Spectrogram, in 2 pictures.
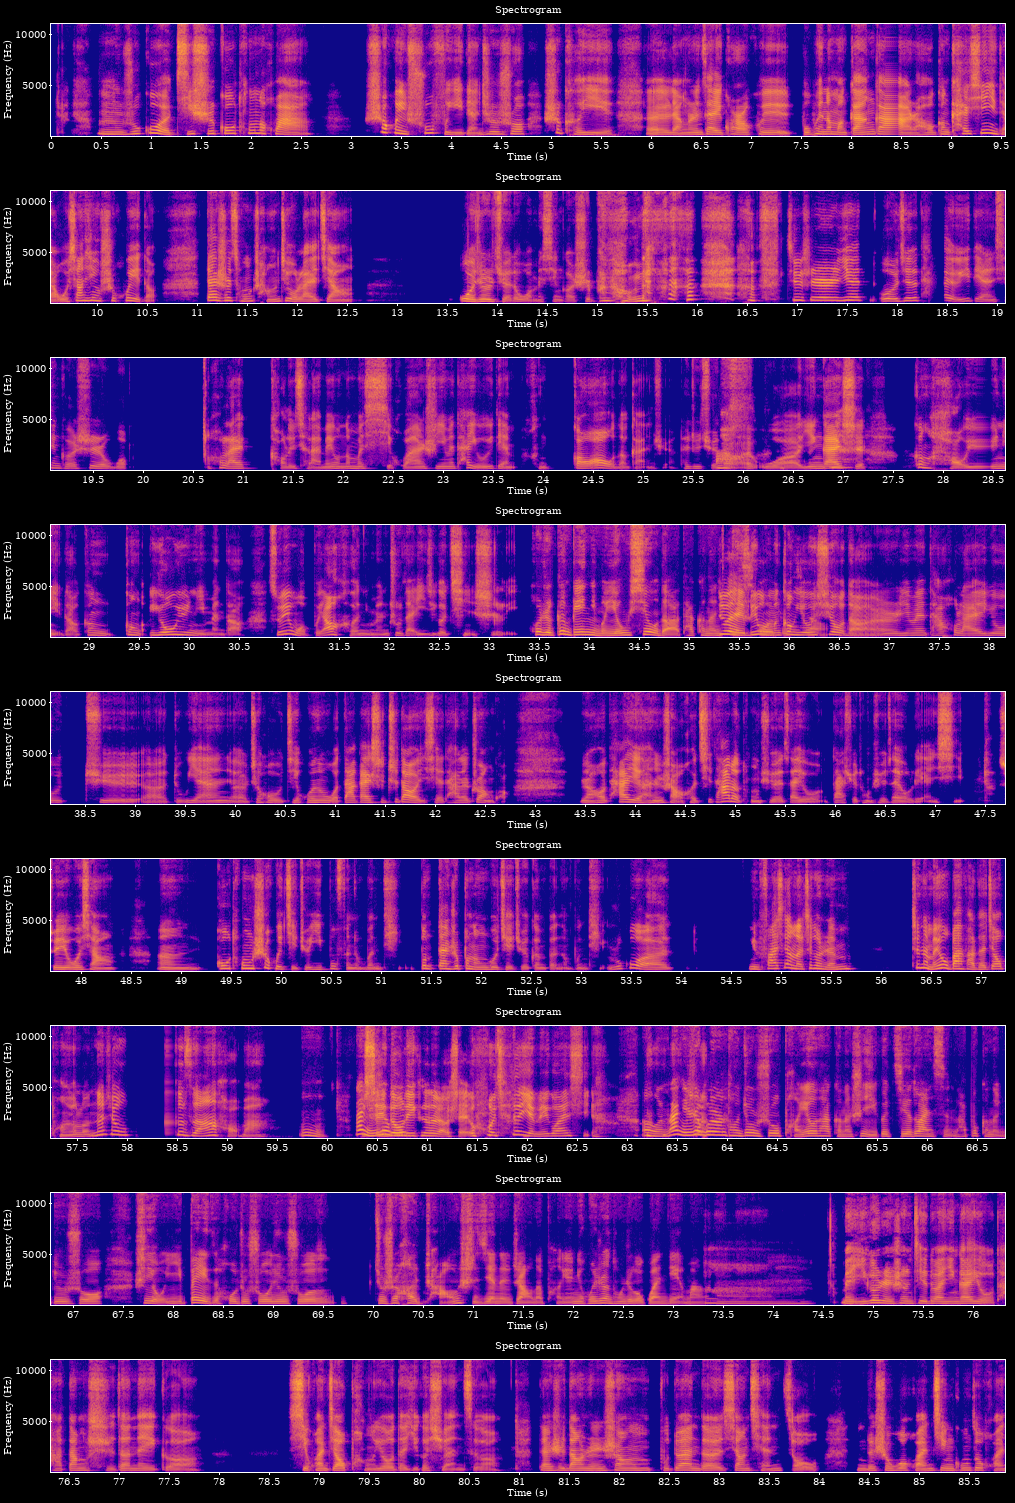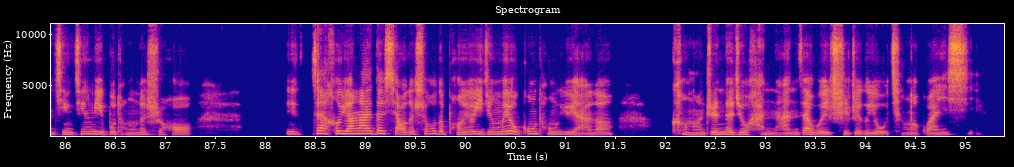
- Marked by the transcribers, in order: laughing while speaking: "不同的"; laugh; laughing while speaking: "哦"; laugh; laughing while speaking: "我觉得也没关系"; laugh
- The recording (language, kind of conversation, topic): Chinese, podcast, 你能分享一次你和朋友闹翻后又和好的经历吗？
